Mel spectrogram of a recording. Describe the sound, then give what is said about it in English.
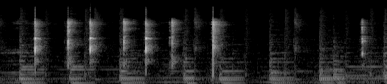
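A new lighter is struck again and again outside in cold weather to light a Churchill cigar, giving about eight sharp, bright clicks in an uneven rhythm, each with a brief metallic ring and no voices. “It is a little cold outside, so forgive my lighter's hesitancy for a moment.”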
